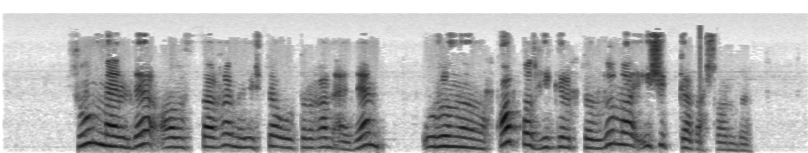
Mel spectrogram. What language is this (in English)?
Bashkir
